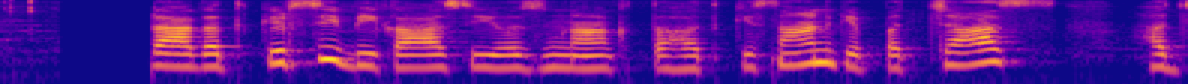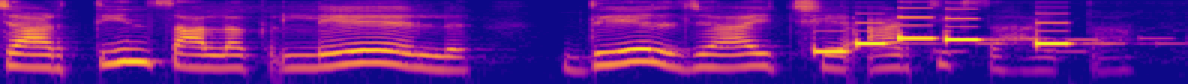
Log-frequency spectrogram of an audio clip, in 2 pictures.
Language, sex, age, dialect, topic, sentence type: Maithili, female, 18-24, Bajjika, agriculture, statement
